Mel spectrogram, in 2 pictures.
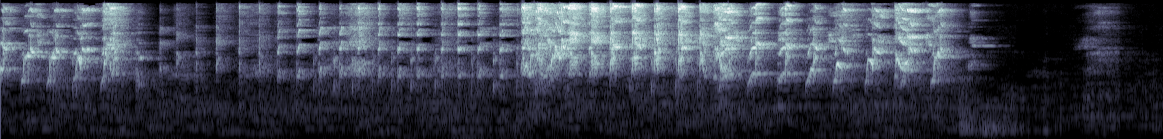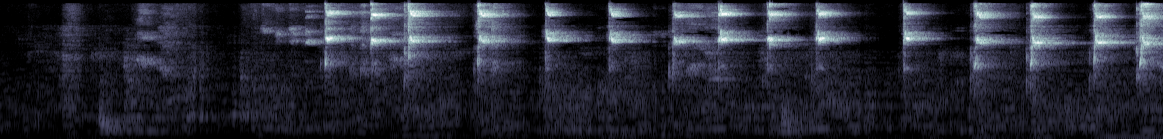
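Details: Male lovebird, said to be ready for a singing contest, gives an intense rapid chattering burst for about five seconds, falls silent, then resumes with sharp repeated high chirps spaced evenly.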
